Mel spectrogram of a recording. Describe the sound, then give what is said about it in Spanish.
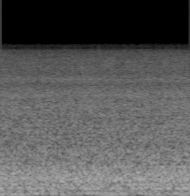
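A steady, even roar of ocean surf with waves washing continuously, fairly soft, with no distinct individual crashes and no voices. “Te pido por favor que escuches la naturaleza, la fuerza del mar. Es maravilloso.”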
